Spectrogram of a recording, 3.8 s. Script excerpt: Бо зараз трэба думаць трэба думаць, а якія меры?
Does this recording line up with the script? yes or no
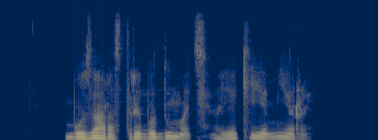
no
